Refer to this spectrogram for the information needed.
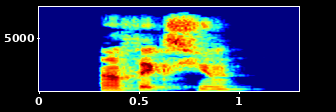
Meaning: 1. infection 2. stench, stink
- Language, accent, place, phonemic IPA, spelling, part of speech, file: French, France, Lyon, /ɛ̃.fɛk.sjɔ̃/, infection, noun, LL-Q150 (fra)-infection.wav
